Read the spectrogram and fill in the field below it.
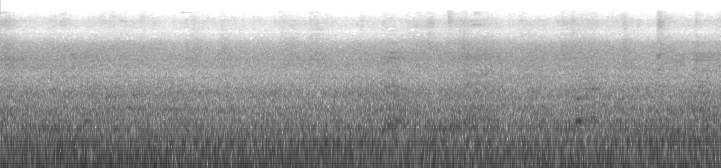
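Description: A Sealdah–Dankuni local train runs close alongside, a steady loud rumble of wheels and carriages that fills the whole stretch without letup, heard from aboard a neighbouring AC EMU local.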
